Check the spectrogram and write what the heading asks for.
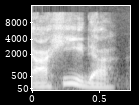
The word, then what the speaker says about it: AJIRA: Soy el parte de conse- AIRA y, bueno, a algunos le dicen AJIRA, nosotros le decimos AIRA, pero no hay ninguna pronunciación correcta, son siglas.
